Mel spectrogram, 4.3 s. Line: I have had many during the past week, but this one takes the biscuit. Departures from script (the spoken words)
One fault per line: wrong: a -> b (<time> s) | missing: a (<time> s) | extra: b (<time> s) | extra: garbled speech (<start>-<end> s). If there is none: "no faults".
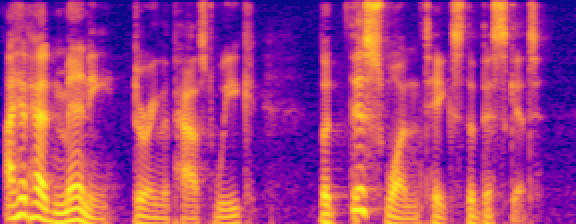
no faults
